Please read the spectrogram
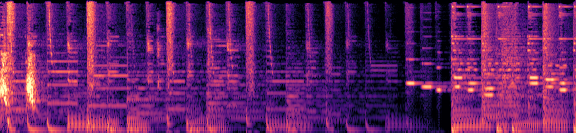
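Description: A dog barks and yips repeatedly in quick, rhythmic bursts, loud, blending with a musical backing, with a brief lull before the barking picks up again.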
